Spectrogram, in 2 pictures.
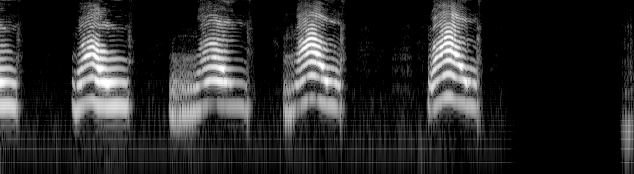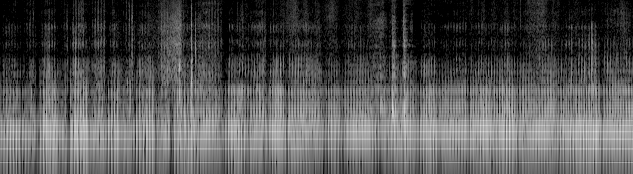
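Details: Cat sounds: four quick, rising-falling harmonic meows in a row, then a steady low rumbling purr that continues to the end.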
